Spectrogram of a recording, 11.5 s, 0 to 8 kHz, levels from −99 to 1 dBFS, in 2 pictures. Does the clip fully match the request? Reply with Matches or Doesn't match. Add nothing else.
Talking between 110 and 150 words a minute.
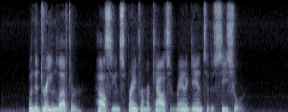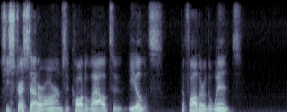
Doesn't match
